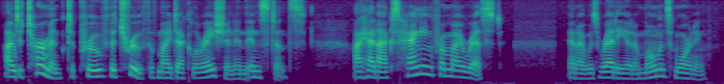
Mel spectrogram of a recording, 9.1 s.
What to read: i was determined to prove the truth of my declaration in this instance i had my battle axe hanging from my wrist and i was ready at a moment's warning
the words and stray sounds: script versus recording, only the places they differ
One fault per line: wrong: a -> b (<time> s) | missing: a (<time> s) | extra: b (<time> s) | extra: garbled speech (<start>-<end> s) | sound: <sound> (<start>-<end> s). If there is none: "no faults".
missing: was (0.2 s)
missing: this (3.1 s)
missing: my battle (4.7 s)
